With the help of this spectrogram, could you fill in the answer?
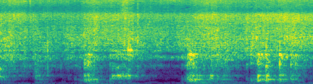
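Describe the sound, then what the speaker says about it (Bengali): Vegetables fry with spices, salt and green chilies in a pan, giving a continuous soft sizzle with intermittent stirring scrapes, close and moderate in level, with no talking. "লবণ দিয়েছি তিন চামচ আর কাঁচামরিচ দিয়ে দিয়ে ভালো মতো মশলার সাথে এটা ভেজে নিচ্ছি"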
